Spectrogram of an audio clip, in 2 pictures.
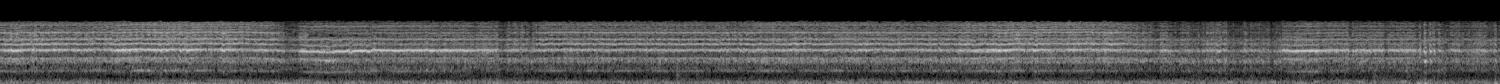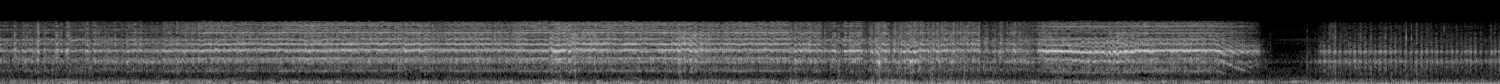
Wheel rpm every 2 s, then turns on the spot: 170, 170, 170, 170, 170, 160, 170, 170, 170, 170, 170, 160, 170, 90, 30.
28-30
